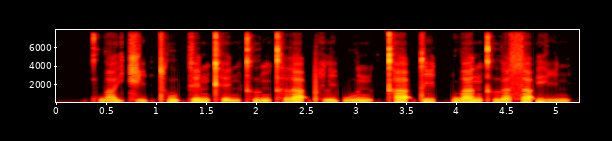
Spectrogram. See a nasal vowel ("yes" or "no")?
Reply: no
